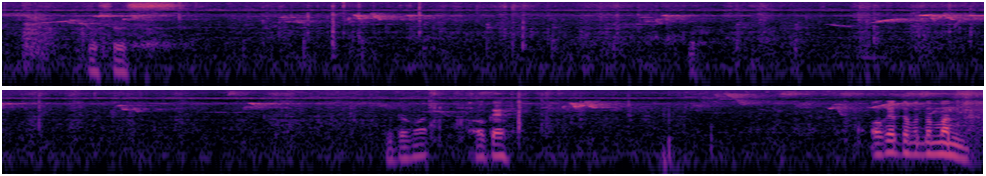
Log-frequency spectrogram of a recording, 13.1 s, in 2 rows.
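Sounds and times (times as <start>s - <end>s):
leaves rustling and crackling: 0.0s - 13.0s
bird calling: 4.0s - 12.9s.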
